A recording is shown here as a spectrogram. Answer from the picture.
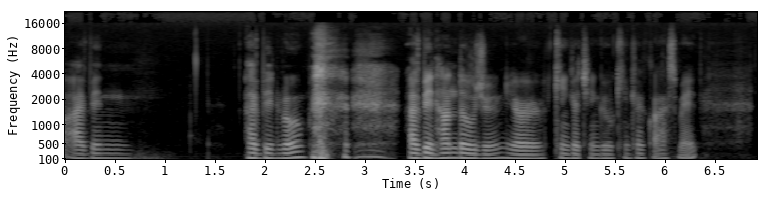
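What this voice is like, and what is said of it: Hoarse voice. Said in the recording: “my voice is already hoarse”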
